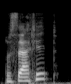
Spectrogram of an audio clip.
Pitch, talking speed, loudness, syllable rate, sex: 175 Hz, 250 wpm, -18 LUFS, 5.8 syllables/s, male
